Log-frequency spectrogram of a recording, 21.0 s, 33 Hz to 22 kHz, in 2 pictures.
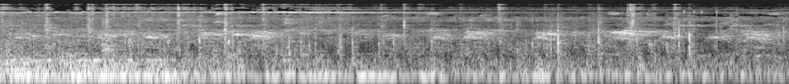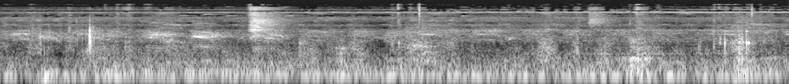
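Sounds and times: crows cawing: 0.1s - 14.3s.

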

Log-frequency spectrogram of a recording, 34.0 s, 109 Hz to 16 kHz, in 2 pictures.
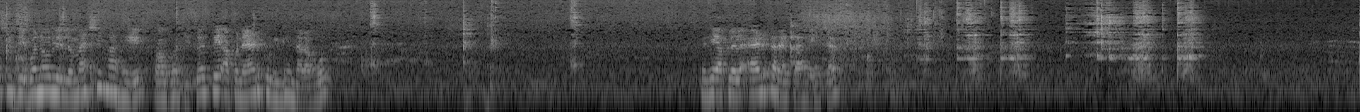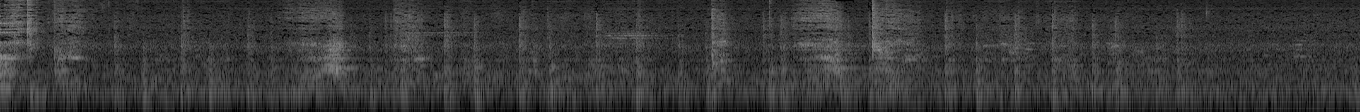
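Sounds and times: spoon scraping metal pan: 0.0s - 1.3s, 4.5s - 6.2s, 7.1s - 7.4s, 9.8s - 15.2s, 17.0s - 18.2s, 20.5s - 25.2s, 25.8s - 30.7s
ladle stirring thick mash: 17.1s - 18.6s, 20.0s - 31.8s.

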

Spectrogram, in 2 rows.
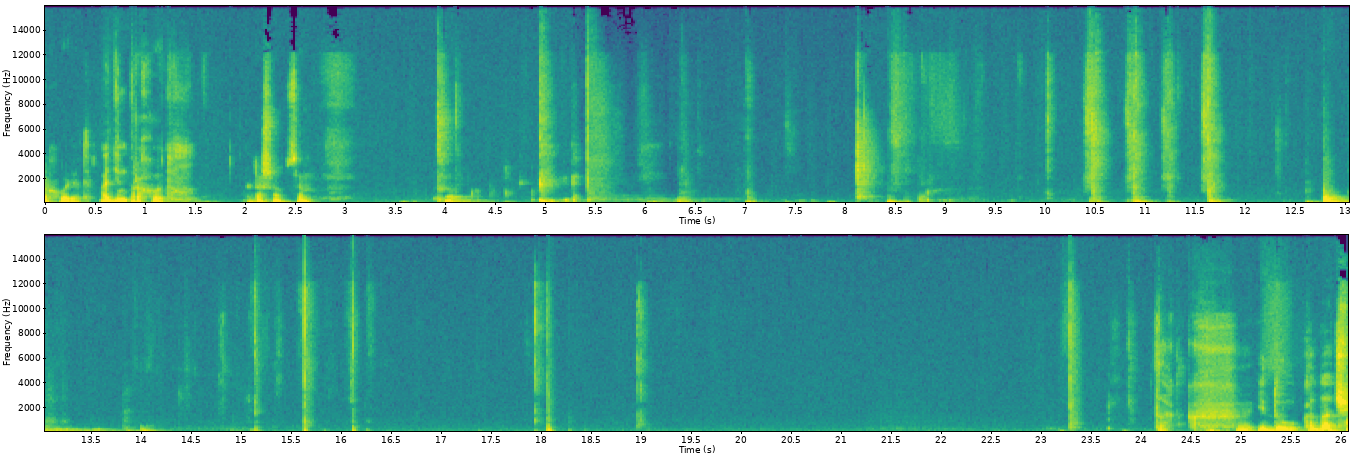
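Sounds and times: thump on playmat: 12.8s - 14.0s
cards clicking and tapping: 17.9s - 18.2s.

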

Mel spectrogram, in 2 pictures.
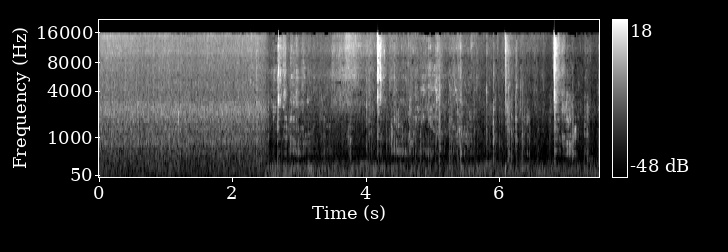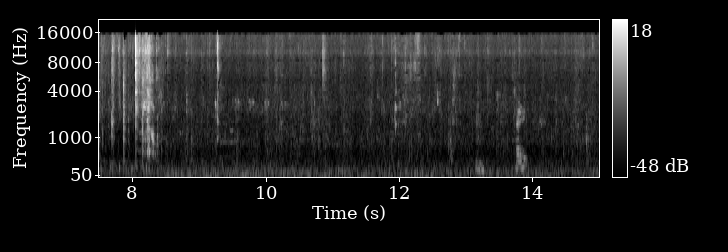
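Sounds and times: metal spatula scraping pan: 2.6s - 8.5s.

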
